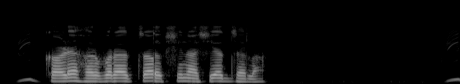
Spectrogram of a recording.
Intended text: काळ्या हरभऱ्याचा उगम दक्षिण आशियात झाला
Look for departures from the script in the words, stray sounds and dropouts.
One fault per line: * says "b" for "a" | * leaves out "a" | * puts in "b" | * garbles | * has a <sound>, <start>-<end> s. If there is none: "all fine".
* leaves out "उगम"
